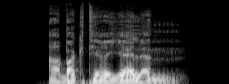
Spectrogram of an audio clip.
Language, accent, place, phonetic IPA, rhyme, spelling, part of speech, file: German, Germany, Berlin, [abaktəˈʁi̯ɛləm], -ɛləm, abakteriellem, adjective, De-abakteriellem.ogg
- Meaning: strong dative masculine/neuter singular of abakteriell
